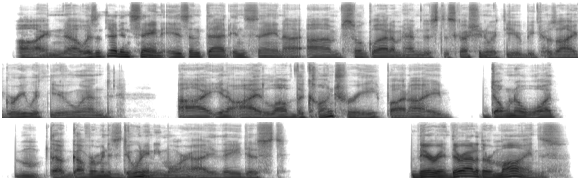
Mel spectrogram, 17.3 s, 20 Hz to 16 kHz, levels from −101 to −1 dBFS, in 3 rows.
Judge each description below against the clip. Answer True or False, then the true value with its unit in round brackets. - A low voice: True (85 Hz)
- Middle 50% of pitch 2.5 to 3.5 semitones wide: False (4.1 semitones)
